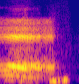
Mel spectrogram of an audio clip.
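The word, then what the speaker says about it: ä: और ये इसको कैसे प्रोनाउंस करते हैं? इसको कहते हैं ऐ।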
